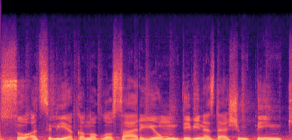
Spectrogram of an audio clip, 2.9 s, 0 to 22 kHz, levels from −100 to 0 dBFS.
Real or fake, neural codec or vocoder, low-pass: fake; vocoder, 44.1 kHz, 128 mel bands every 512 samples, BigVGAN v2; 19.8 kHz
